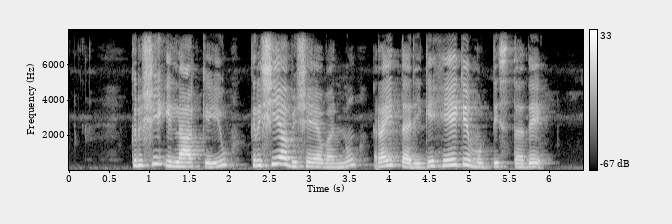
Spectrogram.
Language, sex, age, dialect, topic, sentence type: Kannada, female, 18-24, Coastal/Dakshin, agriculture, question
